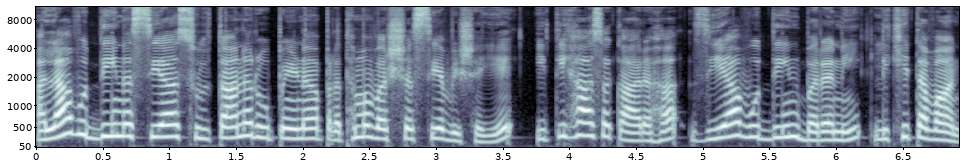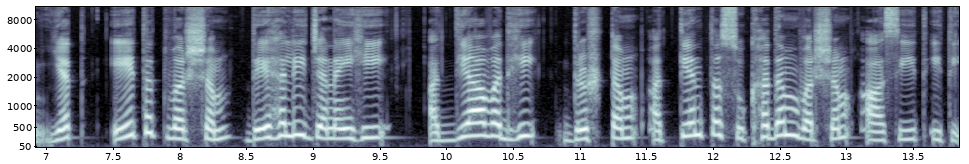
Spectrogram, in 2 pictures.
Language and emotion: Sanskrit, neutral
